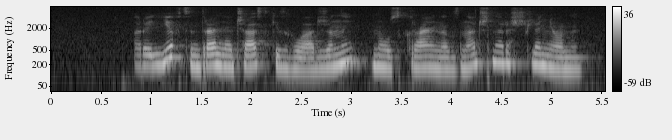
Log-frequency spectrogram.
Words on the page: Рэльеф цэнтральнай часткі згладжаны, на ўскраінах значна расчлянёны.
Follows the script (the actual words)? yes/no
yes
